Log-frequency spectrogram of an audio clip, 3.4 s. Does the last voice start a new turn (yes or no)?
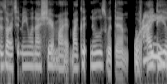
yes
